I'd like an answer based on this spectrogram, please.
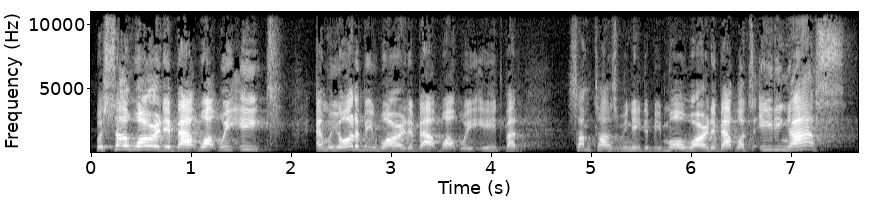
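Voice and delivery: loud, high, ringing preacher's emphasis; preaching at full force. Real, not acted. Pastor to congregation, loud ringing emphasis. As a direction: drive the point home to the congregation.

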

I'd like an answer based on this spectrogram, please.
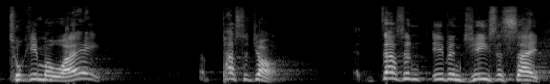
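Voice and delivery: loud, high, impassioned preacher; preaching at full force. Acted. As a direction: thunder it out to the congregation.

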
